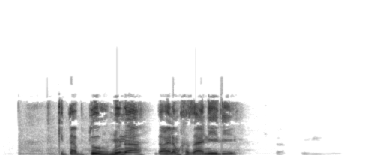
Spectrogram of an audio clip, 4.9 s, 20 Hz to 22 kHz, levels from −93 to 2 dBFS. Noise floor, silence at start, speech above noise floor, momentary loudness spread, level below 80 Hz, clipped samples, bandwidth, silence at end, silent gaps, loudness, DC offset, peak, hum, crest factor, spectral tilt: -85 dBFS; 0.65 s; 69 dB; 10 LU; -62 dBFS; under 0.1%; 9 kHz; 1.7 s; none; -15 LUFS; under 0.1%; 0 dBFS; none; 18 dB; -3 dB/octave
